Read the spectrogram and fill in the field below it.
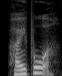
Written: højbord

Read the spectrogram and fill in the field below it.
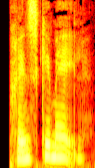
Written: prinsgemal

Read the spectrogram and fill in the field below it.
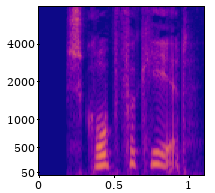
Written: SKRUPFORKERTE

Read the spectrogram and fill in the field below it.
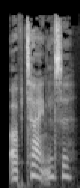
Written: optegnelse

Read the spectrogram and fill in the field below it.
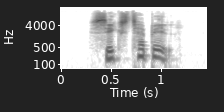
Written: sekstabel

